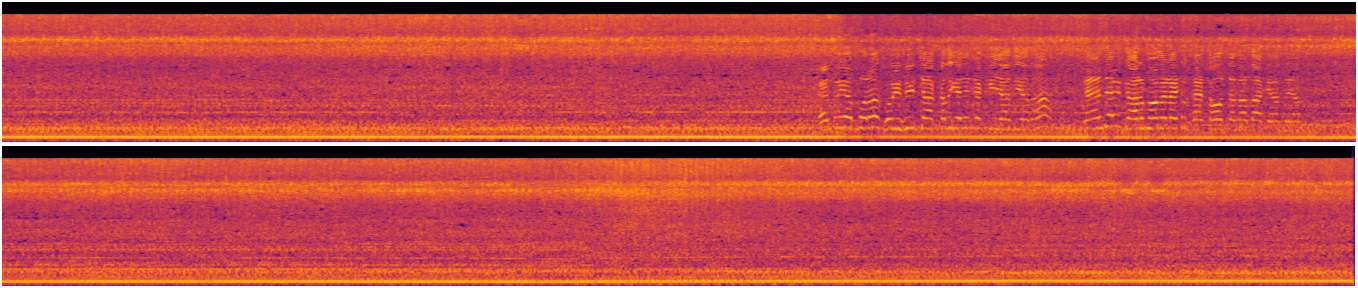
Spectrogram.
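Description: A tractor engine drones steadily up close.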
